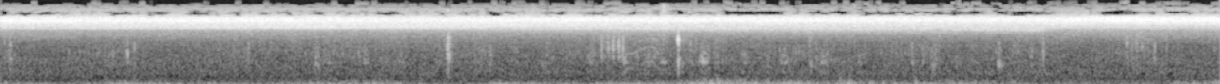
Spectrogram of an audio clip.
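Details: Cicadas keep up a constant high buzz from the trees of a Japanese park on a summer morning, over heavier low rumbling and footsteps as a Shiba Inu is walked along the path.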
